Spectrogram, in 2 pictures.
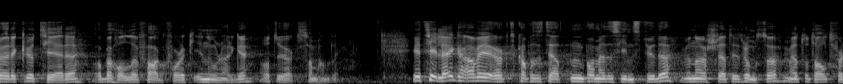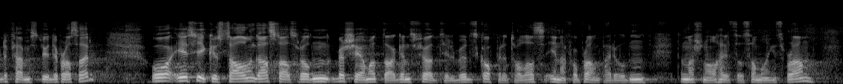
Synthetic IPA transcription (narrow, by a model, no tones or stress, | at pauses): ɔɾɛkɾʉt̪ʰeːɾəɔbəɦɔlːəfɑːɡfɔlkʰɪnuːɳɔɾɡəɔ̰t̪ʰɪlø̰ːkt̪sɑmhɑnd̪lɪ̰ŋ | ɪt̪ʰɪlːɛɡhɑɾʋɪøːkt̪kʰɑpɑsɪt̪ʰeːt̪n̩pɔmɛd̪ɪsiːnst̪ʉːd̪ɪəʉnɪʋæʂɪ̥tʰeːt̪ɪt̪ʰɾʊmsøːmɛt̪ʰʊt̪ʰɑːlt̪fœʈɪfɛmst̪ʉːd̪ɪəpʰɽɑsəɾ | ɔʔɪsyːkəhʉːst̪ʰɑːln̩ɡɑːst̪ɑːt̪sɾoːd̪n̩bəʂeːɔmɑt̪̚d̪ɑːɡənsføːd̪ət̪ʰɪlbʉːd̪skɑɔpːɾɛt̪hɔlːəsɪnːɑfɔɾpʰɽɑːnpʰæɾɪuːd̪n̩ | t̪ʰɪnɑʂʊnɑːlɦɛlsəɔsɑmənɪŋspʰlɑːn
